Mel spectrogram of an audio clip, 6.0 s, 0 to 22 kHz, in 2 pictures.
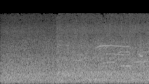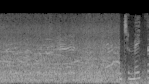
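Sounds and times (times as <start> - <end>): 
gentle ocean waves washing against the shore: 0.0 - 5.9
faint voices: 1.7 - 5.6.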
